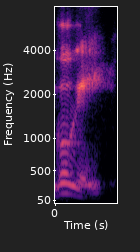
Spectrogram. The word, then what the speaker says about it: Ngugi: But call me Ngugi, like or Professor Ngugi.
